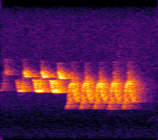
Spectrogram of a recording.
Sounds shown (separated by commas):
Nashville Warbler song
